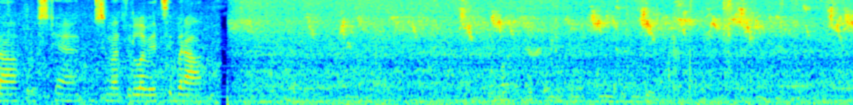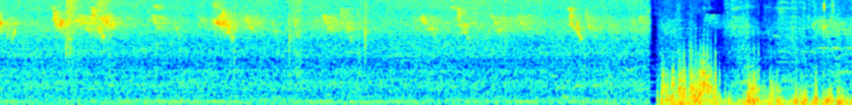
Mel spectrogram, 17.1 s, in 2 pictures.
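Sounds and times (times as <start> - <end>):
small birds chirping: 2.3 - 15.9.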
